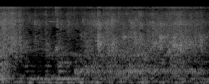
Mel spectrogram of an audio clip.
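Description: Water running steadily into a metal cooking pot holding pork belly and aromatics, filling it so the meat can be boiled.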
